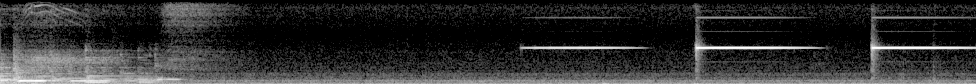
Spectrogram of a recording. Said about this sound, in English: Just the same as the last few days, I wake up to the sound of an alarm.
